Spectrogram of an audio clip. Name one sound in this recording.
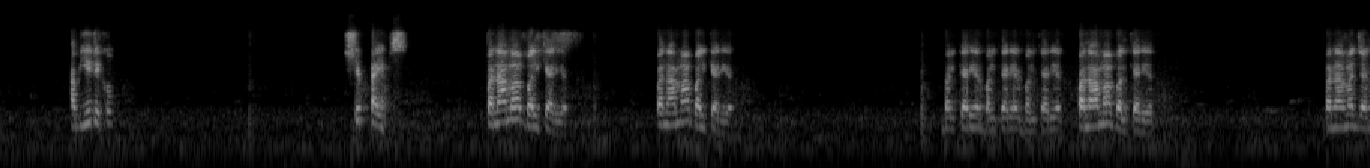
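A young man speaks calmly in bursts through an online call.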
